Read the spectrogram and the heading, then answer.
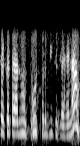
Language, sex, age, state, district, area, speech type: Maithili, female, 30-45, Bihar, Samastipur, rural, conversation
